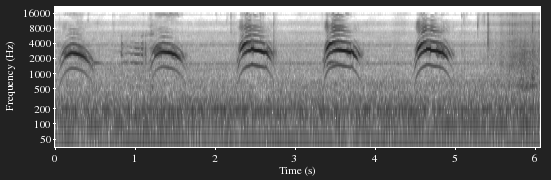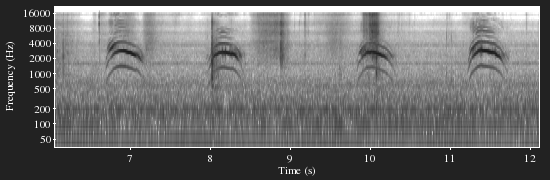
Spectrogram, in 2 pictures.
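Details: Steady series of ten bright, arched kitten meows, each rising and falling, repeated about every 1.1 seconds, sounded to attract cats, with a brief hiss of noise midway.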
